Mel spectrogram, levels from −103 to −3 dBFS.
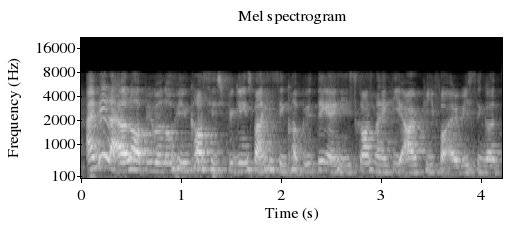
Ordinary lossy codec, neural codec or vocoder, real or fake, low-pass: none; none; real; none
